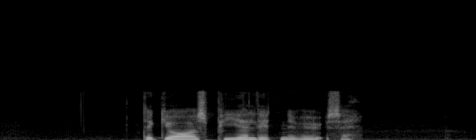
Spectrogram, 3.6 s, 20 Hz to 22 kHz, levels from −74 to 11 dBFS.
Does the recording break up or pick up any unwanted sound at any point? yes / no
no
